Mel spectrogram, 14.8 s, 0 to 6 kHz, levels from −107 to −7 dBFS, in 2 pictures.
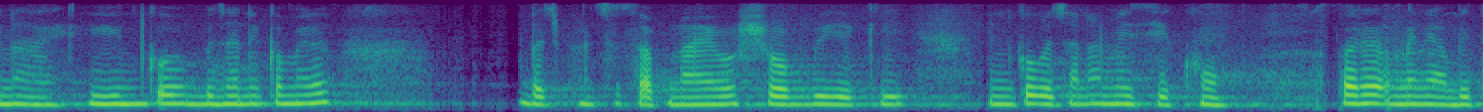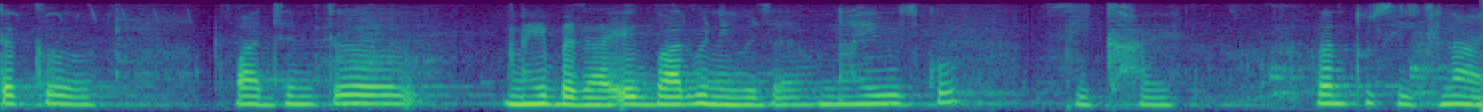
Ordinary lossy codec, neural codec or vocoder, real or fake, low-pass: none; none; real; 5.4 kHz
